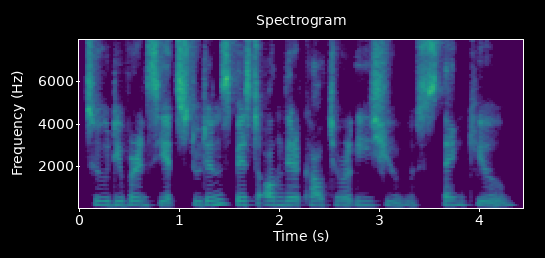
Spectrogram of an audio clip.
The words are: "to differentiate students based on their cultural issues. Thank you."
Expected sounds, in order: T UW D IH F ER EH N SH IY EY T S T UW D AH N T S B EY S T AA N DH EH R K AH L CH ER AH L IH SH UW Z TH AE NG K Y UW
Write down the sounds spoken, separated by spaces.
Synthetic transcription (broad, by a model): T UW D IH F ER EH N S IY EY T S T UW D AH N T S B EY S T AA N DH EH R K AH L CH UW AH L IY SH UW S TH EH NG K Y UW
